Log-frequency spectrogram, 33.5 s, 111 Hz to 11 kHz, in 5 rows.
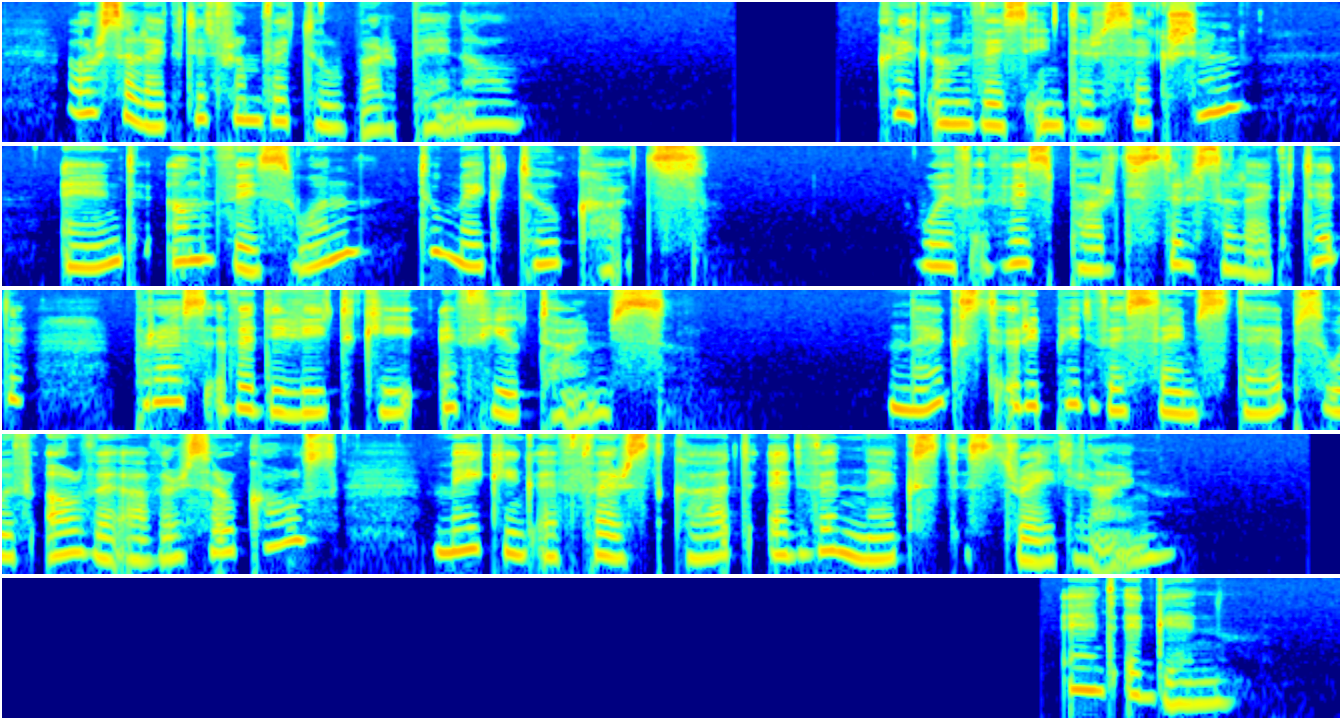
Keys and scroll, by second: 14.0 Delete, 30.0 Delete.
